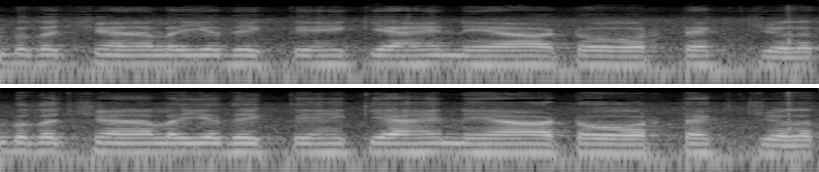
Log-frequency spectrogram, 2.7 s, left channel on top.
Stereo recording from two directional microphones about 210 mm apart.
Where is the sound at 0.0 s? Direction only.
25° right (ahead or behind).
